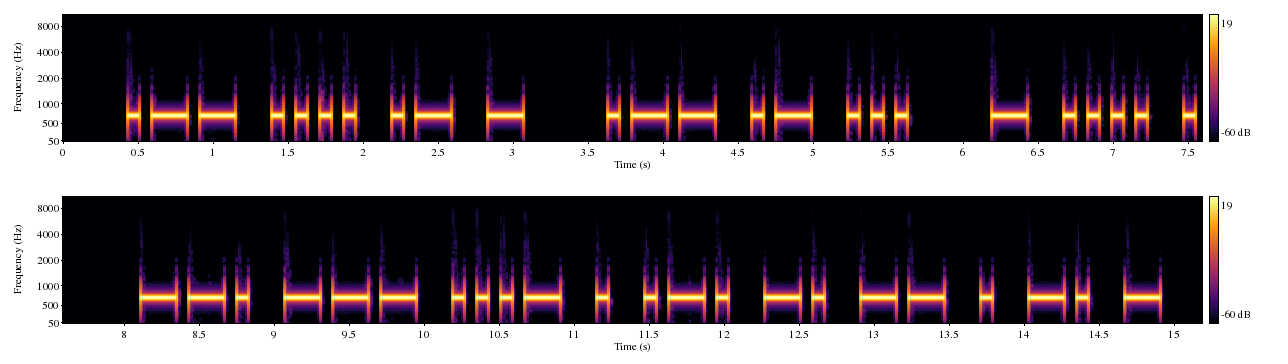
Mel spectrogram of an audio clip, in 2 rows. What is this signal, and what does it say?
Morse code, heard as a keyed tone, about 15 wpm, 700 Hz. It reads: WHAT WAS THE GOVERNMENT
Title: Sentences from Top 1000 Words - Review Part 3 - 15wpm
